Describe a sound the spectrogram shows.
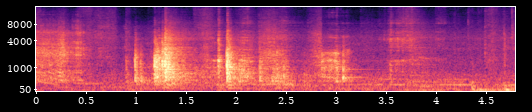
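Metal pipes clank.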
